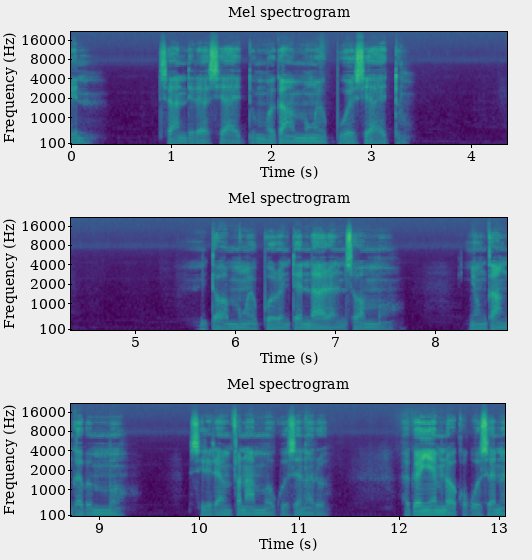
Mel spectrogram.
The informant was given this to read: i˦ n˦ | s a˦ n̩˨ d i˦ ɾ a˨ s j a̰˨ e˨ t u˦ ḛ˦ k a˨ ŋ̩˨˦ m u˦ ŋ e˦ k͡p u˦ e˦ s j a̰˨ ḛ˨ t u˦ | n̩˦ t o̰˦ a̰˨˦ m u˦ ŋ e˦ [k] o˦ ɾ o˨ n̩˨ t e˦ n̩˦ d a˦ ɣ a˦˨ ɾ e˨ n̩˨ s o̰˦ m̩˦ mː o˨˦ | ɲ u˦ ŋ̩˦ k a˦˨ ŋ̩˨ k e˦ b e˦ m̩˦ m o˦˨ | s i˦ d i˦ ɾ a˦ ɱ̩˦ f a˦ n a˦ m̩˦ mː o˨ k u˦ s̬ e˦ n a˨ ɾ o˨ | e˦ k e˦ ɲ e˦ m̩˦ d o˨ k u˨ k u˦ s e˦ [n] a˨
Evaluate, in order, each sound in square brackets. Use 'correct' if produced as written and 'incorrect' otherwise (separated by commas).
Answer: incorrect, correct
